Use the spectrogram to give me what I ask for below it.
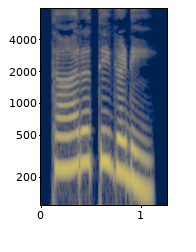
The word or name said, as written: ಧೀರತೆಗಿಡು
